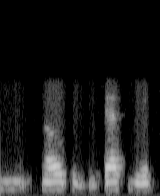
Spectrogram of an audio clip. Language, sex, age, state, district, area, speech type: Odia, female, 45-60, Odisha, Sundergarh, rural, conversation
